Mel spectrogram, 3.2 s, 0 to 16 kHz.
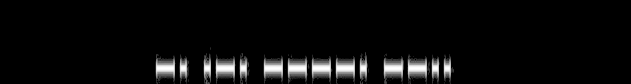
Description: Morse code, heard as a keyed tone, about 40 wpm, 700 Hz. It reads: NR9Z
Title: USA Call Signs - 4 Characters - 40wpm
